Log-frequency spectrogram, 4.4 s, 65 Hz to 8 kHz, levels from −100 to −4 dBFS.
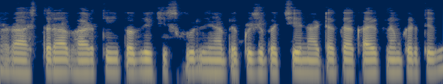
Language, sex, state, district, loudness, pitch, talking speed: Hindi, male, Bihar, Jahanabad, -36 LUFS, 130 Hz, 190 wpm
